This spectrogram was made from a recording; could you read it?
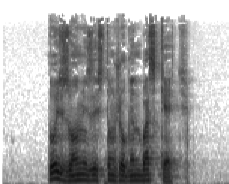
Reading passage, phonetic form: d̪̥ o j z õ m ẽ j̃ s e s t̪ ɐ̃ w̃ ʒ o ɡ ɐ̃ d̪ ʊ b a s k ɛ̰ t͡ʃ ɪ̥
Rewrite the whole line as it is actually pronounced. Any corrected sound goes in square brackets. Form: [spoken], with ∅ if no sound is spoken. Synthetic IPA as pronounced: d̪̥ o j z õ m ẽ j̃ [z] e s t̪ ɐ̃ w̃ ʒ o ɡ ɐ̃ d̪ ʊ b a s k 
